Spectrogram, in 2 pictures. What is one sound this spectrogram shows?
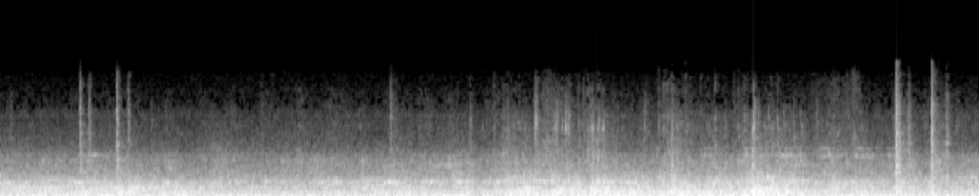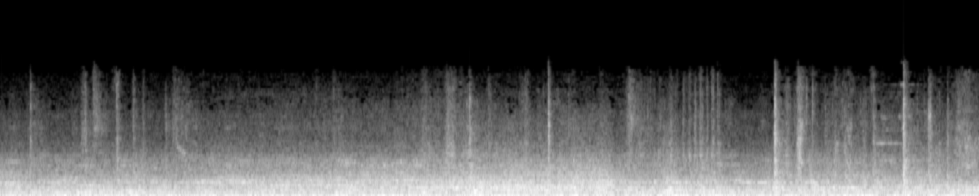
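A rubber track clanks and knocks as it is drawn onto wheels.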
